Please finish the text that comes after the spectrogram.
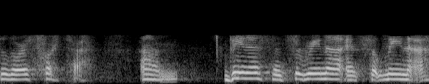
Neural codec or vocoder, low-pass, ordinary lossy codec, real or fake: vocoder, 44.1 kHz, 128 mel bands every 256 samples, BigVGAN v2; 7.2 kHz; AAC, 16 kbps; fake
